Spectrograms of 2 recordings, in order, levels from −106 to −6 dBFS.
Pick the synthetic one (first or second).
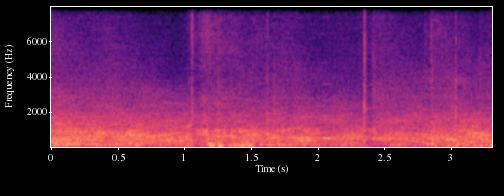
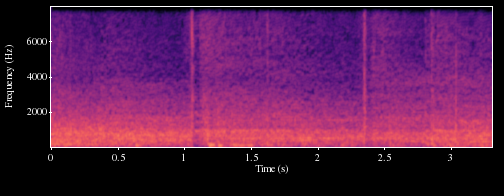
first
